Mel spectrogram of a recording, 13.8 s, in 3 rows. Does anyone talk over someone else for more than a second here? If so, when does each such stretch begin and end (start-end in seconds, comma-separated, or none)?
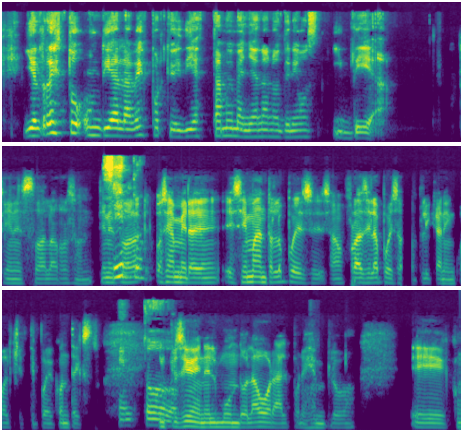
none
